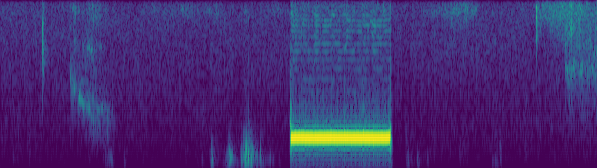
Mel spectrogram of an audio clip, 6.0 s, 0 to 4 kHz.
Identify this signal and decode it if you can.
Ringback tone (Europe, 425 Hz).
